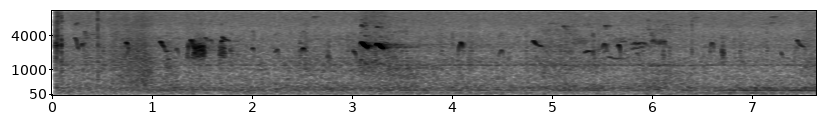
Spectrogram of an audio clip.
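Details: In Canada, a Lesser Yellowlegs gives a quick pair of clear, whistled notes over a steady background murmur and scattered faint chirps from other birds.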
